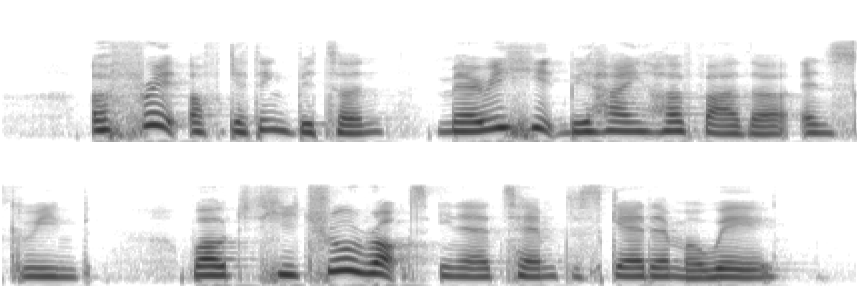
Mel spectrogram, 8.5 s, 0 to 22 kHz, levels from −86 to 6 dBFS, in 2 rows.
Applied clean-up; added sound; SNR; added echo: none; none; none; none.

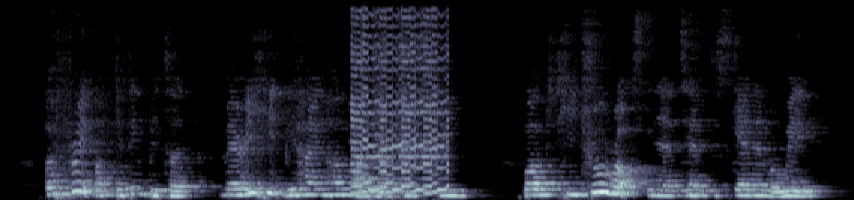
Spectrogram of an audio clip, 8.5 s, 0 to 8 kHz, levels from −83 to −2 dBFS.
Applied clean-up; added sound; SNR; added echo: classical method WPE with log-MMSE.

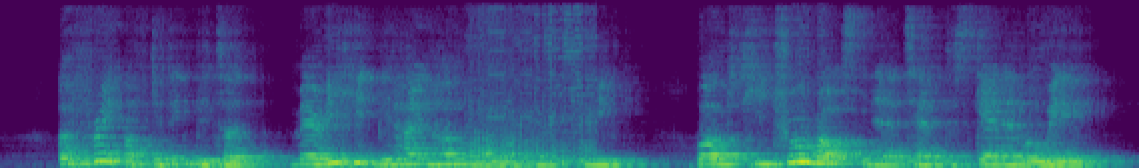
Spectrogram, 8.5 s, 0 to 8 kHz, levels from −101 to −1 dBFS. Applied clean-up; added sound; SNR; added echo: neural separator model SepFormer DNS4.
